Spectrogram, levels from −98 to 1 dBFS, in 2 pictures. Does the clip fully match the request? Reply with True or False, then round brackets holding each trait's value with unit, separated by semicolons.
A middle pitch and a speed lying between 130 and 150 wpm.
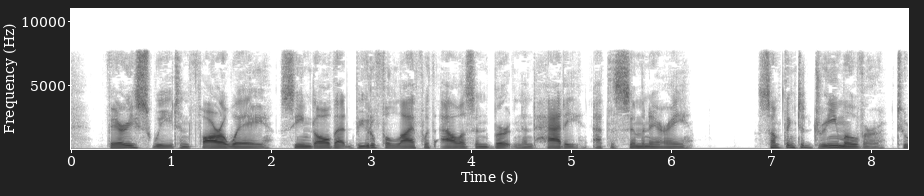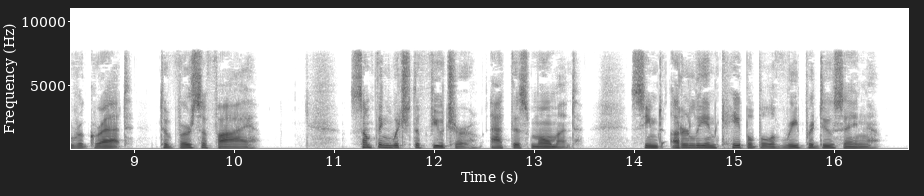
False (115 Hz; 140 wpm)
